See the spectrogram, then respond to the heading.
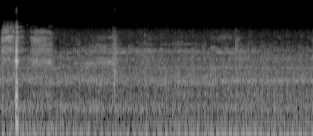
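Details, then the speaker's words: Car at a salvage auction, suspected Northstar engine, just after startup: rough, uneven, lumpy idle misfiring hard; possible smoke questioned, with later ticking suspected as rod knock; misfire at idle. "oh she's misfiring hard that's not good is there smoke"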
